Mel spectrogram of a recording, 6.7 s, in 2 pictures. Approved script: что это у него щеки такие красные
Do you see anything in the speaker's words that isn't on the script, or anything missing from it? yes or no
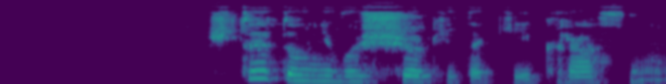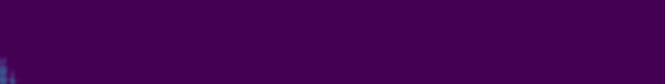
no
